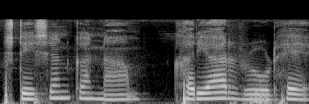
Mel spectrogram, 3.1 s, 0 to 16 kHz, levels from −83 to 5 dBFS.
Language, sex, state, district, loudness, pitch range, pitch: Hindi, female, Odisha, Malkangiri, -17 LUFS, 170-205 Hz, 185 Hz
